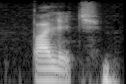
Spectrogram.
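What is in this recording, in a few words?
"палич", Komi, male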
